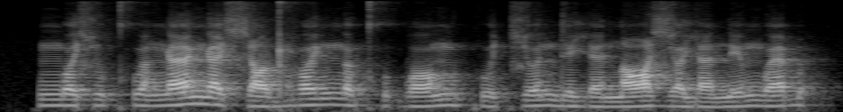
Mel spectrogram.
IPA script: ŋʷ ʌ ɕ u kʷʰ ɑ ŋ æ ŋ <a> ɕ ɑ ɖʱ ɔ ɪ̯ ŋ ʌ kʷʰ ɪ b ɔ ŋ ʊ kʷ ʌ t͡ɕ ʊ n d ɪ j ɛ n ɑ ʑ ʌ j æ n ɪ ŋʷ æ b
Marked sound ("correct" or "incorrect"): incorrect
